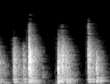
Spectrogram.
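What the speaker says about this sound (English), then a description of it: "at midnight there was finally a knocking on the shutters" Knocking on wooden window shutters at night: three short, hollow knocks in a quick group, a pause, then two more single raps, close and distinct in an otherwise silent space.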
